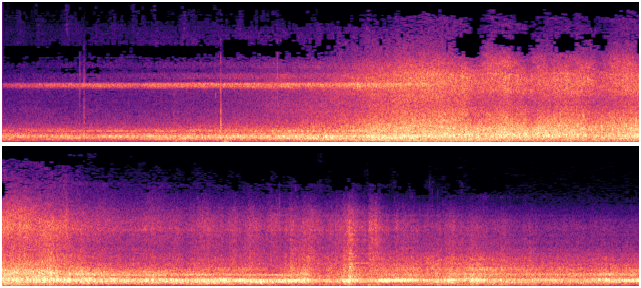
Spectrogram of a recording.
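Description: CrossCountry Voyager diesel-electric multiple unit passing at speed: the rush of its wheels and the running of its underfloor diesel engines build to a peak midway. The sound changes abruptly near the end to a steadier tone as another Voyager approaches.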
